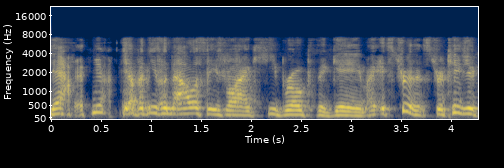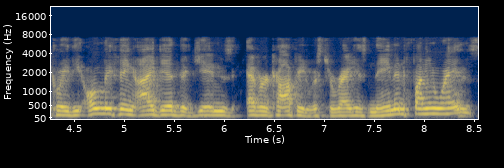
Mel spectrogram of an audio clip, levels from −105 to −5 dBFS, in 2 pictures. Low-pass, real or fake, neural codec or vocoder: 7.2 kHz; fake; codec, 16 kHz, 4.8 kbps, FACodec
